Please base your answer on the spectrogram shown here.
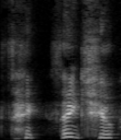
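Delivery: high, slow, halting thanks; imitating an overwhelmed, high-voiced girl; tearful gratitude. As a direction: stammer it out, mock tearful. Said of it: "she just starts hugging and even crying".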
